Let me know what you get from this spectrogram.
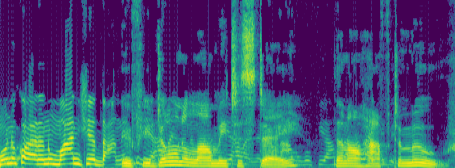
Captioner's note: through translator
